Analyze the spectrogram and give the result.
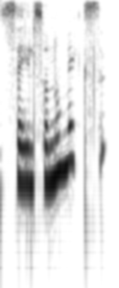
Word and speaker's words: Salesonomics: Och rätta mig om jag har fel, men Salesonomics, uttalar man det så? – Jajamensan. – Berätta lite mer om det.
